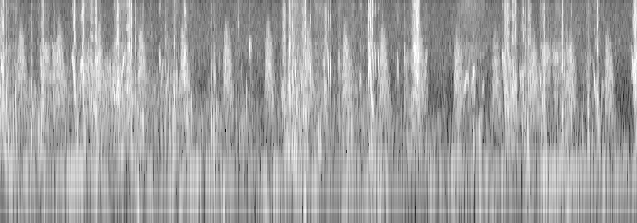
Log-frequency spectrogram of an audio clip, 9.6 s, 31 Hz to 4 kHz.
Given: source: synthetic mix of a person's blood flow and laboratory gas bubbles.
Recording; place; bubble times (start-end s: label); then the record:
Doppler ultrasound of blood flow; subclavian vein
0.00-0.30 s: bubbles
0.44-0.92 s: bubbles
1.05-1.56 s: bubbles
1.69-2.20 s: bubbles
2.38-2.92 s: bubbles
3.14-3.35 s: bubbles
3.52-3.81 s: bubbles
4.20-5.33 s: bubbles
5.38-5.79 s: bubbles
5.93-6.01 s: bubbles
6.05-6.43 s: bubbles
6.80-7.29 s: bubbles
7.51-8.00 s: bubbles
8.08-8.61 s: bubbles
8.71-9.06 s: bubbles
9.46-9.57 s: bubbles
From the record:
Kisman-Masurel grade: 243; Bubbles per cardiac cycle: several, 3 to 8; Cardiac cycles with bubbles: 100%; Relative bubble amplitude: loud (0.450 to 0.775); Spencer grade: 3 (all of the cardiac periods contain showers or single bubble signals, but not dominating or overriding the cardiac motion signals); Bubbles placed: anywhere in the cardiac cycle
